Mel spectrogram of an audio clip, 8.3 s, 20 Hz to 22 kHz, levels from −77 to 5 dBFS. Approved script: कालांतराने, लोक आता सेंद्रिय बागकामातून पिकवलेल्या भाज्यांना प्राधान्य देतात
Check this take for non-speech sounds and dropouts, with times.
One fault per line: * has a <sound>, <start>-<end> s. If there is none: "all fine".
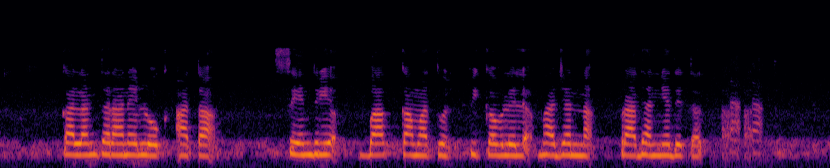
* has a laugh, 7.2-7.6 s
